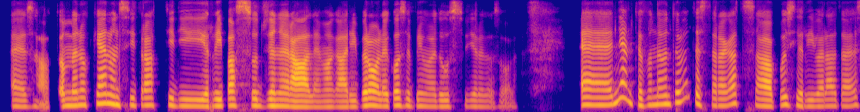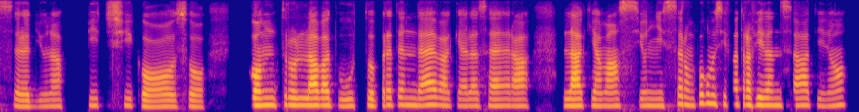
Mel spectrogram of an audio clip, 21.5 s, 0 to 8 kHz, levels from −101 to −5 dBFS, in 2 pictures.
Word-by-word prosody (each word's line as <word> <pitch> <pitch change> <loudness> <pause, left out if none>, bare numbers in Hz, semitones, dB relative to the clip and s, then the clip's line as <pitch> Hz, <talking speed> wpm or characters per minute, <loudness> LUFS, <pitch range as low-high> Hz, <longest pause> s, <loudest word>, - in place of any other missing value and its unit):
Esatto, 160 0 -5
a - - +3
meno 185 +2 +2
che 240 0 +4
non 225 -4 +4
si 195 -1 -5
tratti 195 0 -2
di 170 -1 0
ripasso 180 +1 +2
generale 155 -3 +5
magari, 150 +1 -2
però 185 +4 +6
le 165 -1 0
cose 180 -1 -1
prima 165 -1 -7
le 160 - -7
devo 160 0 -5
studiare 160 0 -9
da 150 - -15
sola. - - -20 0.8
E 200 0 +3
niente, 260 - +1
fondamentalmente 225 - -1
sta 185 -1 -9
ragazza 180 -3 +1
poi 200 +5 -3
si 195 +1 -8
è - - 0
rivelata 165 +1 -6
essere 170 -3 -4
di 155 +1 -15
un 165 - -9
appiccicoso, 165 -3 -4 0.5
controllava 190 -1 +4
tutto, 175 0 -4
pretendeva 195 0 0
che 180 0 -12
alla 175 +1 -4
sera 175 0 -2 0.4
la 180 0 +5
chiamassi 180 0 -2
ogni 180 -1 -4
sera, 200 +5 -2
un 190 -2 -3
po' 240 - 0
come 240 -1 0
si 220 0 -5
fa 210 - -4
tra 205 -1 +2
fidanzati, 190 -1 -1
no. 190 +3 -5
180 Hz, 140 wpm, -24 LUFS, 170-195 Hz, 0.8 s, però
